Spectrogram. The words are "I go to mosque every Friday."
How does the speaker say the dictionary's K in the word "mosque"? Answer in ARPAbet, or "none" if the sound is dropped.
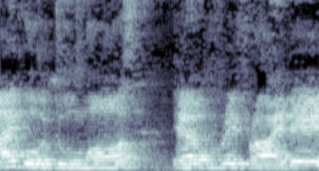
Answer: none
